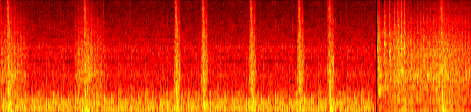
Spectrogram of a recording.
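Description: Small single-cylinder diesel engine running, a steady low rumble with sharp knocks about twice a second. Near the end the low rumble fades and a hiss comes in.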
